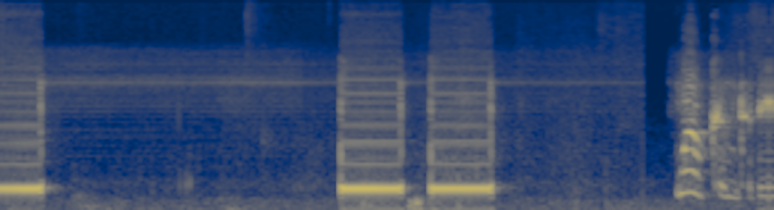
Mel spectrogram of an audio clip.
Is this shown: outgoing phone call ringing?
yes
